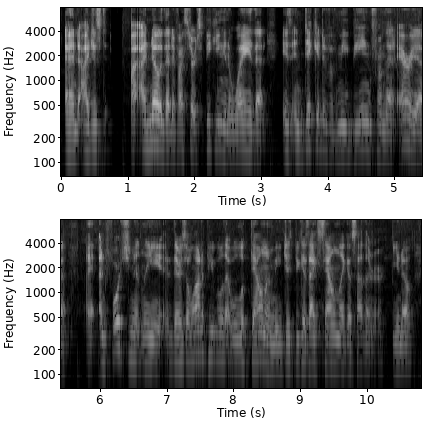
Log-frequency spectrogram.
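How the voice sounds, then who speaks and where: A medium-pitched, slightly mellow man talks fairly quickly while soft music plays. Hosting a live stream from Alabama, he chats casually and rambles, reading viewer messages aloud, answering them, and frequently laughing or pausing with um.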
